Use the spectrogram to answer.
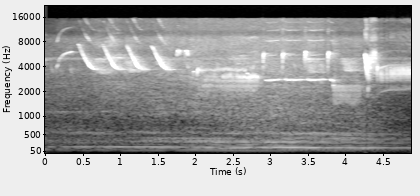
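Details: Spanish Timbrado canary singing in the morning, a few descending whistled slurs followed by a level whistle and scattered notes, set against noticeable broadband background noise.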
